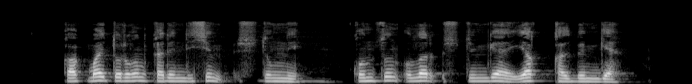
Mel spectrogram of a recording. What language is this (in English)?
Uyghur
